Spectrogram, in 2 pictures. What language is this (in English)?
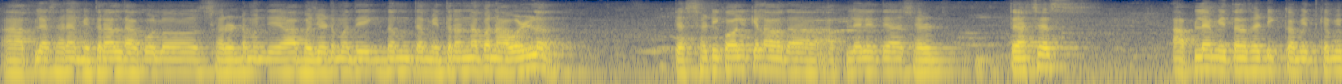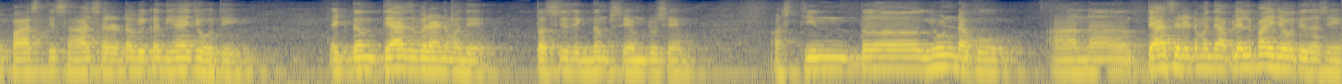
Marathi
